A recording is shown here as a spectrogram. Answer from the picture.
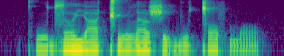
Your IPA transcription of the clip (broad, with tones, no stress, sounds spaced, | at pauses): kʰ u˨ d͡z ɤ˦ j a˧ ǁ u˧ l a˦ ʂ i˨ b u˧ ǀ ɔ˦ f m ɔ˨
